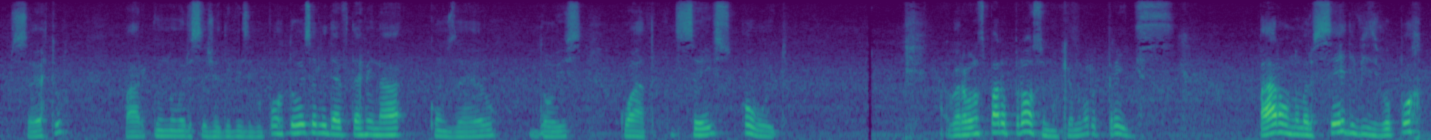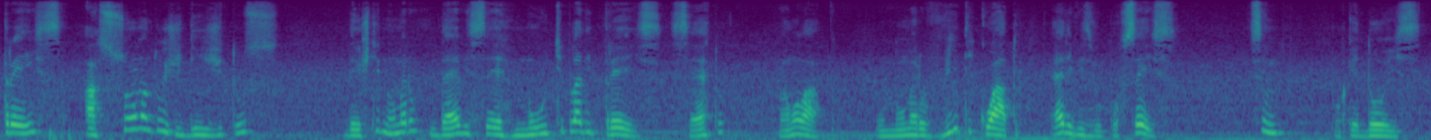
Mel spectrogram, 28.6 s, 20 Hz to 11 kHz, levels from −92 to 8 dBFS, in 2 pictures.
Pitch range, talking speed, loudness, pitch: 115-180 Hz, 130 wpm, -31 LUFS, 145 Hz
